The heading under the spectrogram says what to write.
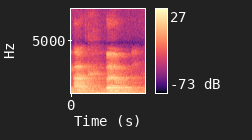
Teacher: hamas itu mengalirkan nafas, makanya dia bunyinya akbar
